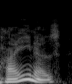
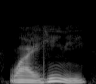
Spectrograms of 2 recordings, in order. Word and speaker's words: wahine: harem full of hyenas wahine most generally pronounced waiheeni seems to answer for wife woman and female of questionable character indifferently i never can get this man brown to understand that hyena is not the proper pronunciation he says it ain't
